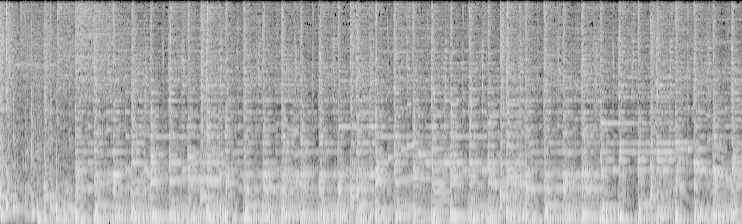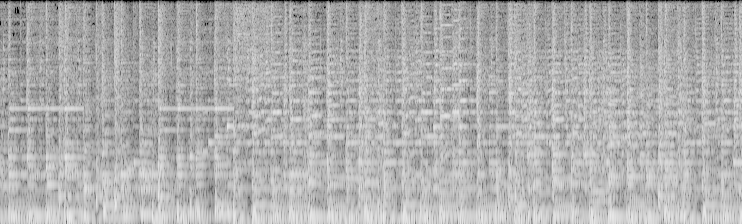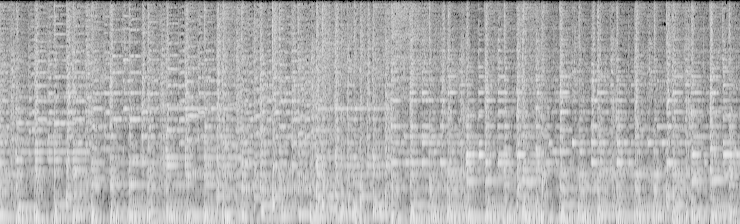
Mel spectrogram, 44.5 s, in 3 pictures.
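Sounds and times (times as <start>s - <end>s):
jazz blues music: 0.0s - 44.4s.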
